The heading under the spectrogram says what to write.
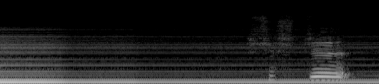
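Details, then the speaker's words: Fender Blues Deluxe-type guitar amp in for a broken standby switch: loud, steady low mains hum with a constant buzzy edge, worse after cutting out briefly; filter capacitors checked and ruled out, ground loop suspected somewhere. "I've just checked the capacitors just put this across each one of them and it ain't any of the Caps oh it's a Grand Loop wow yeah it's a ground Loop somewhere"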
